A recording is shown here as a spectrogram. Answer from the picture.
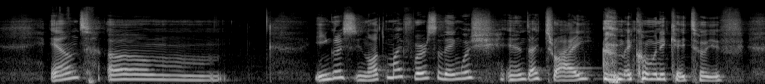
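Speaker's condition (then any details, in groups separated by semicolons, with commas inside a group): No condition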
